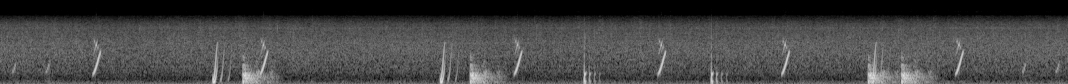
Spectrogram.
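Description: Items drop into a wooden bin with short bright thuds.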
